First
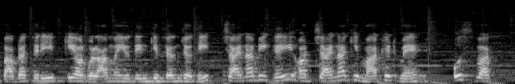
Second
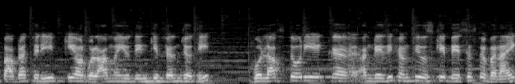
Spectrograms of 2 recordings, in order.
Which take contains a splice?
first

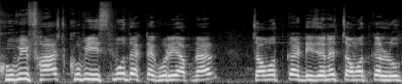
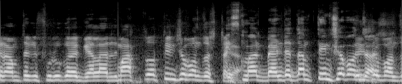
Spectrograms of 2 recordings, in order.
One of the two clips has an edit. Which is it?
second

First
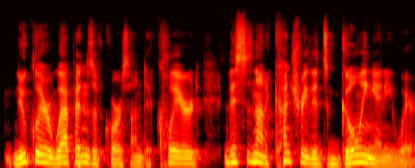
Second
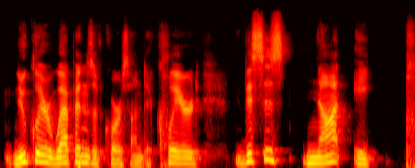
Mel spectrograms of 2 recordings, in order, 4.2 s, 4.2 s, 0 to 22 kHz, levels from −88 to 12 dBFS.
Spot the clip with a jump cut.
first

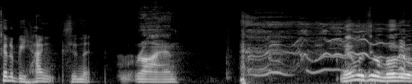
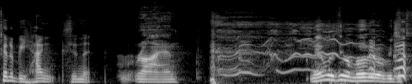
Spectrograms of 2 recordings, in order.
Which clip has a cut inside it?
second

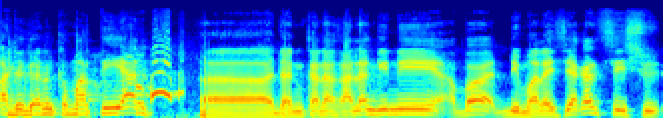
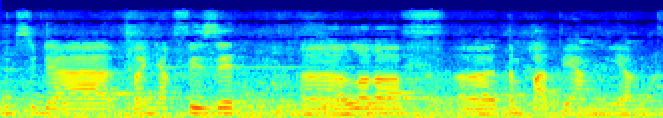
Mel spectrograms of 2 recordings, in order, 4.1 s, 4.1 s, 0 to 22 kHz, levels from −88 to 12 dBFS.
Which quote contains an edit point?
first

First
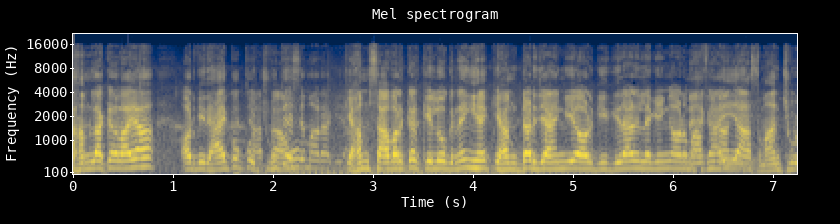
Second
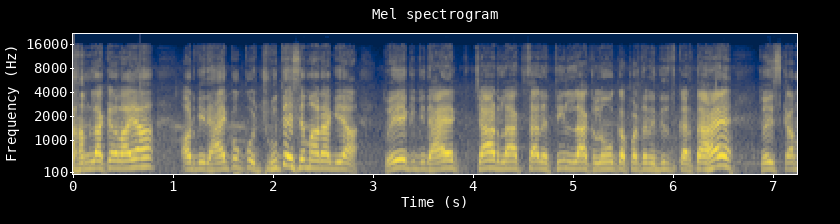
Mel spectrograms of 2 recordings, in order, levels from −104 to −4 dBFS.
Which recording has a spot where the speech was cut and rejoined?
first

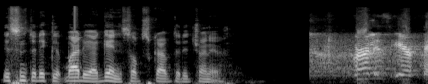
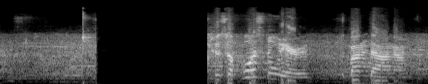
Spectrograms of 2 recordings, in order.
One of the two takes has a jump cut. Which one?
first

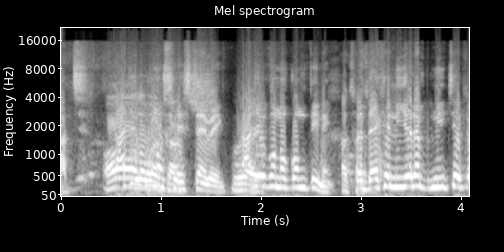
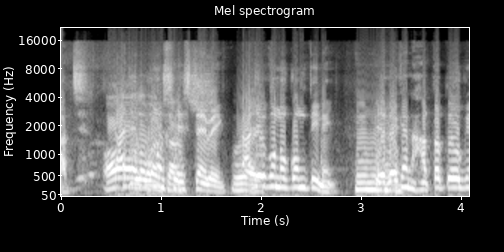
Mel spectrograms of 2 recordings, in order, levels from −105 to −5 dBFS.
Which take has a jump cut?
first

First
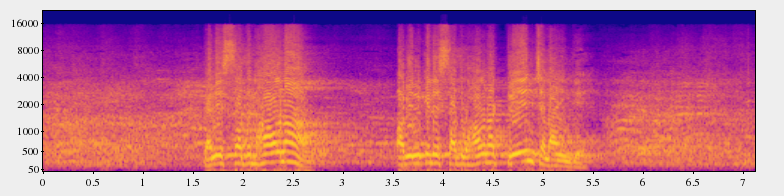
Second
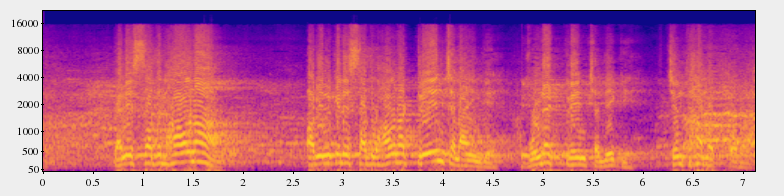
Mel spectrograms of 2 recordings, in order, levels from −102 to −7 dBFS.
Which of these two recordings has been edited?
second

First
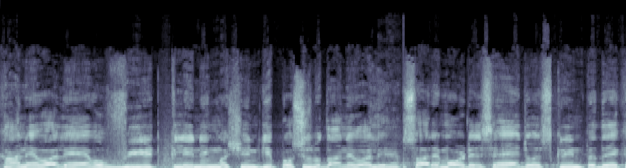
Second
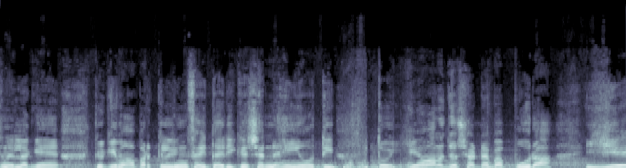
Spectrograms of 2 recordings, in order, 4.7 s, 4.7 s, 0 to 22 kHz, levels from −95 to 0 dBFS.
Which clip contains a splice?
first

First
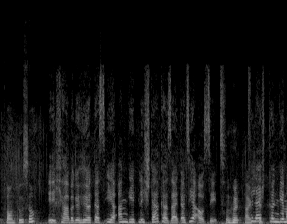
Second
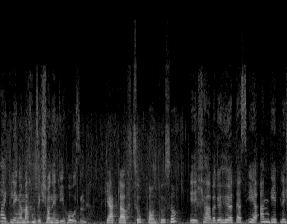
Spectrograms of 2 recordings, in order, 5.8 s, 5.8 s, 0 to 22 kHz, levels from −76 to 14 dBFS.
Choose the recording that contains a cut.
second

